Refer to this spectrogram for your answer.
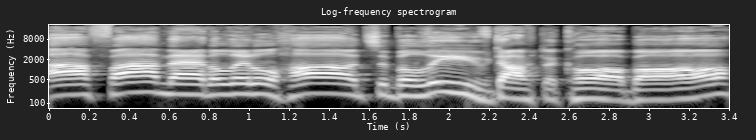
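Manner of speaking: put-on Southern accent. Trying the same written line another way, in a southern accent. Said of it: "But it could just as easily be Southern".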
